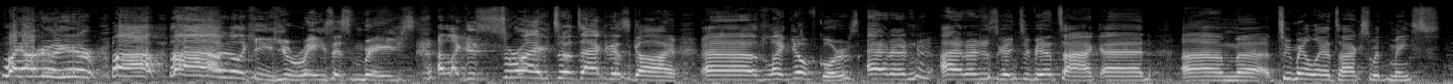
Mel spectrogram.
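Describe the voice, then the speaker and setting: A man with a high voice acts as game master on a livestream, at an unhurried pace. He narrates the action animatedly and haltingly, working out dice rolls aloud, with music behind him. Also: fairly bright tone.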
